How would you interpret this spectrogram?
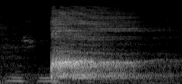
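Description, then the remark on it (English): A single deep, forceful exhale, bursting in abruptly and slowly trailing off over about a second, after a brief low vocal murmur. “All I know is that they measure your breathing and stuff like that, I think.”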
